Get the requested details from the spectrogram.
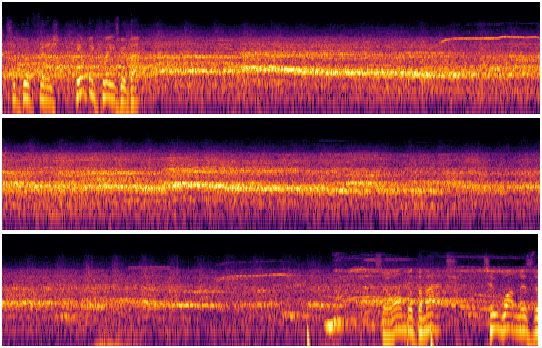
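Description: A large crowd roars and cheers steadily.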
